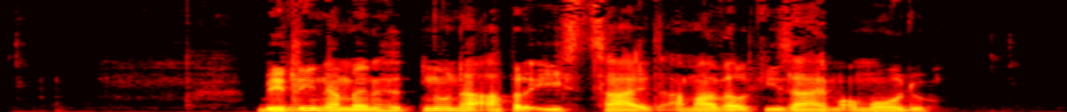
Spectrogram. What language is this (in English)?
Czech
